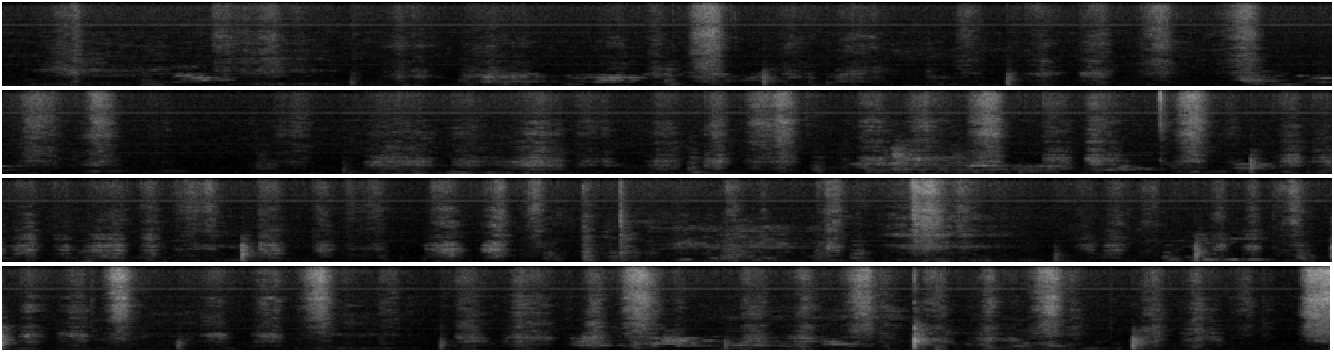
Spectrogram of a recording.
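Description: Faint scratching of a crayon on paper on a clipboard, in many short quick strokes as stripes are sketched.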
